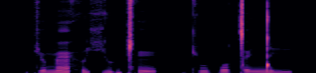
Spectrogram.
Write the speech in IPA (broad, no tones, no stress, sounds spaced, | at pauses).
c ø m æ̃ h ɯ ç ɯ ɡ ǁʰ ẽ | cʰ u p o ǀ e ŋ͡ǃ i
